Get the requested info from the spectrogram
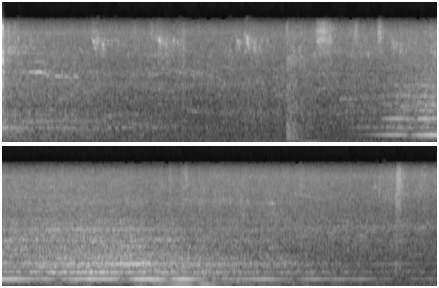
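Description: A low, steady tone with higher overtones above it, the unexplained 'strange sound' heard over a city of high-rise blocks. It swells loud about halfway through, holds for a few seconds, then fades away.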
